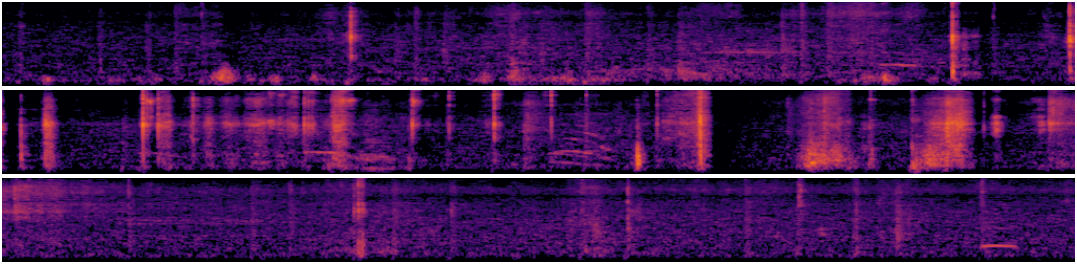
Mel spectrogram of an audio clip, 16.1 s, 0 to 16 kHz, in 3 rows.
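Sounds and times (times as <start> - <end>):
faint outdoor ambience: 0.0 - 16.0
scratchy rustles: 6.0 - 11.2.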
